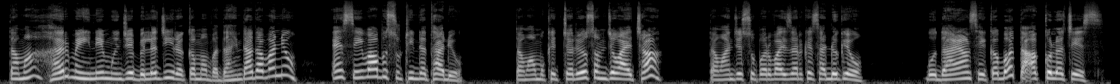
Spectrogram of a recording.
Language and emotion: Sindhi, angry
